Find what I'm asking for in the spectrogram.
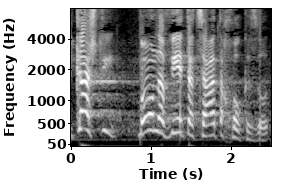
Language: Hebrew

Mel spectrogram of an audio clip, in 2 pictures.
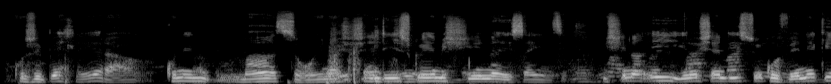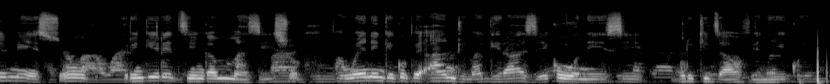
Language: Ndau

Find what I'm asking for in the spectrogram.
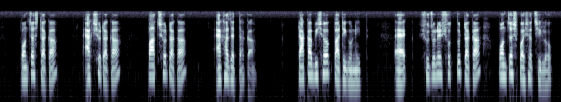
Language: Bangla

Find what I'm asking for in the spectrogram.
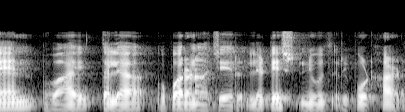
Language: Konkani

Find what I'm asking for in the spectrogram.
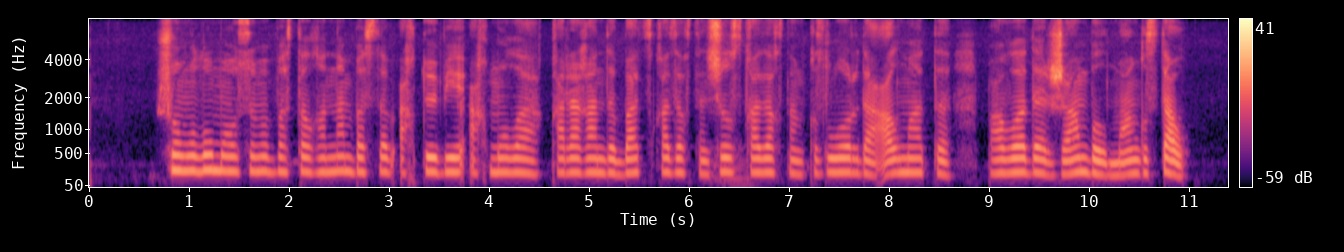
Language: Kazakh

